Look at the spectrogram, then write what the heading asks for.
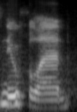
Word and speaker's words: Newfoundland: in canada where on i gotta pronounce properly newfound land okay okay okay okay we don't say it we don't say it like that we say it newfoundland we don't say the ds at all there's no no d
